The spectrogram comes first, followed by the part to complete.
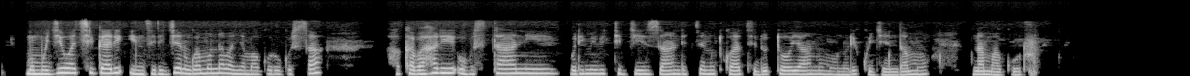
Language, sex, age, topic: Kinyarwanda, female, 25-35, government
